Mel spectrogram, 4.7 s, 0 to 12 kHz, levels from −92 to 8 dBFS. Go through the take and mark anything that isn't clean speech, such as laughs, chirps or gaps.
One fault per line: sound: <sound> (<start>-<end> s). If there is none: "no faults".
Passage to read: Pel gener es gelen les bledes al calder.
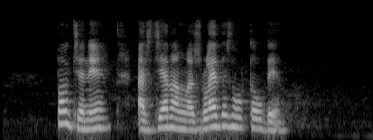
no faults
